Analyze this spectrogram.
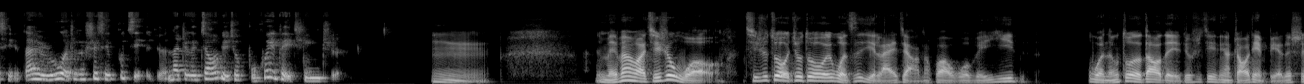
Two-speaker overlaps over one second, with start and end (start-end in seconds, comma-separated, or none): none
